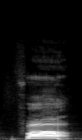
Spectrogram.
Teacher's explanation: গইন, গলার শেষ ভাগ থেকে একটু মোটা করে গইন। ফা, ফা, নিচের ঠোঁটের পেট সামনের উপরে দুই দাঁতের আগার সাথে লাগিয়ে ফা, একটু বাতাস বের হবে ফা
